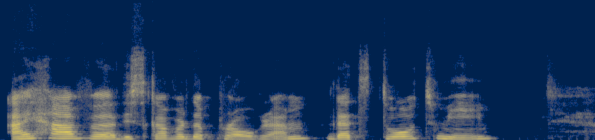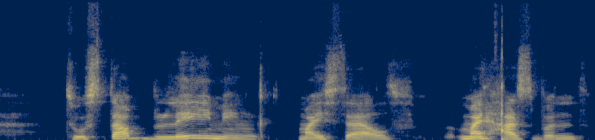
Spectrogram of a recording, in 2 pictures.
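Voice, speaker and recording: A woman's voice: mid-range voice, a bit bright. A woman with a Romanian accent, a guest author telling her story with earnest feeling in a podcast interview over a video call.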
